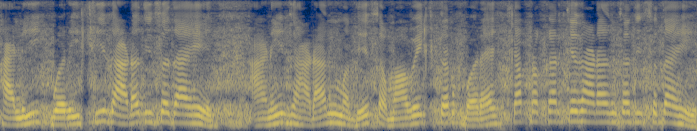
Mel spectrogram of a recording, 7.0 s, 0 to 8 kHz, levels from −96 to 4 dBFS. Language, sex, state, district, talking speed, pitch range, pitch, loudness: Marathi, female, Maharashtra, Solapur, 120 wpm, 180-220 Hz, 210 Hz, -17 LUFS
